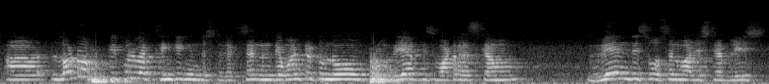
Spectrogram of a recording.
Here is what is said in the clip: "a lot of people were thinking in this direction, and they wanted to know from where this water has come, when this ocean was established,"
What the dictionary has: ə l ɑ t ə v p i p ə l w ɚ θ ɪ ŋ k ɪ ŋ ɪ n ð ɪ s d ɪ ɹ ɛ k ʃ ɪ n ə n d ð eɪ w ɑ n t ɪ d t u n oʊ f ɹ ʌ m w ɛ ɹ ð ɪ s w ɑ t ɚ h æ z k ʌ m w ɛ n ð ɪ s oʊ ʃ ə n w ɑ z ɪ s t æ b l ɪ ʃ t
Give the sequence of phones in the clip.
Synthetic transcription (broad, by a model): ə l ɑ t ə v p i p ə l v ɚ t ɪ ŋ k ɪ ŋ ɪ n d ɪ s d ɪ ɹ ɛ k ʃ ɪ n ə n d eɪ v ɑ n t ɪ d t u n oʊ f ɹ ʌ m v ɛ ɹ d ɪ s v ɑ t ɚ h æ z k ʌ m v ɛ n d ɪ s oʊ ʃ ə n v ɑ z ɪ s t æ b l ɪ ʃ t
